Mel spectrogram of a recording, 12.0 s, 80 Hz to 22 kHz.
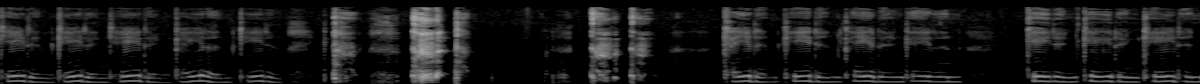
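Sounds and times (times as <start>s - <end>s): boy coughing: 3.3s - 4.8s, 5.6s - 6.6s.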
